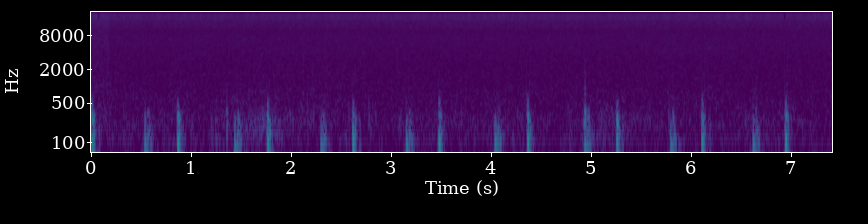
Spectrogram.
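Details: Silent ASMR recording of a young man's heart sounds only: steady paired lub-dub heartbeats at about 67 a minute over a soft background hum; heartbeat.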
